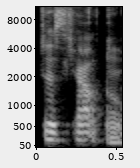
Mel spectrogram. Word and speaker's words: dyscalculia: Yeah, ADD, and he has, I don't know how to pronounce the other thing that dyscalculia. Yes, dyscalculia.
